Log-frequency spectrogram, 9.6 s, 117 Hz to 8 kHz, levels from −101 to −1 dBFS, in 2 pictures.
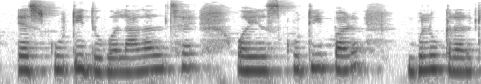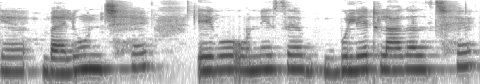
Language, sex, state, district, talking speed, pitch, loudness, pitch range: Maithili, female, Bihar, Samastipur, 105 wpm, 240 Hz, -35 LUFS, 230-250 Hz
